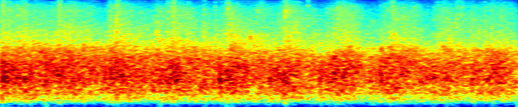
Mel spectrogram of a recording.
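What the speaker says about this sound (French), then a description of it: "Ça s'applaudit, madame, monsieur." A studio audience applauds a taekwondo world champion, dense, even clapping from many people close by, continuous throughout with no voices over it.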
